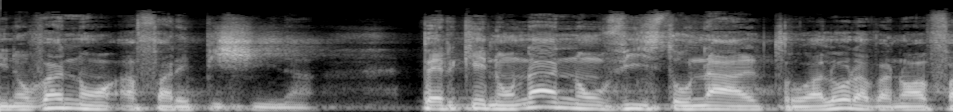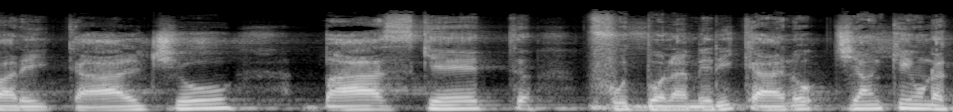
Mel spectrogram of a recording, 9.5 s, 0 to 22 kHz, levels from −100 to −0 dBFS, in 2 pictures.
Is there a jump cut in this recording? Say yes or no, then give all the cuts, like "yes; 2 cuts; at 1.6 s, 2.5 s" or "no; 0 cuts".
no; 0 cuts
